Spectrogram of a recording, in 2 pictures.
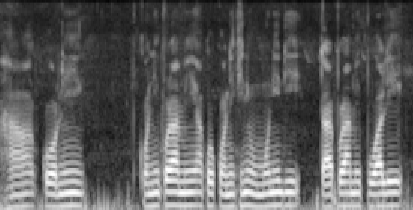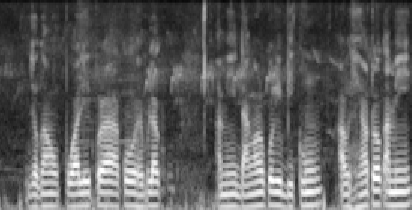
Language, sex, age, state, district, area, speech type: Assamese, male, 30-45, Assam, Sivasagar, rural, spontaneous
